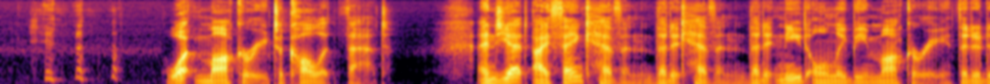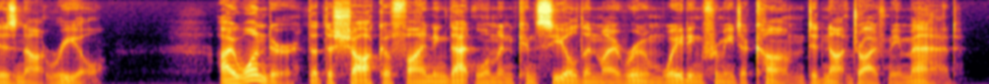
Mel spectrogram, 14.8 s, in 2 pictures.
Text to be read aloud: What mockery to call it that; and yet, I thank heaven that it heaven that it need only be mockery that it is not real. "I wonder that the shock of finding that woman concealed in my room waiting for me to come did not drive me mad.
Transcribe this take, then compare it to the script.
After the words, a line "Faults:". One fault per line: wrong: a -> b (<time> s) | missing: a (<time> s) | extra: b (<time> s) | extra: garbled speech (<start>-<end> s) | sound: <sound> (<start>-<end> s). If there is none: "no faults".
What mockery to call it that; and yet, I thank heaven that it heaven that it need only be mockery that it is not real. "I wonder that the shock of finding that woman concealed in my room waiting for me to come did not drive me mad.
Faults:
sound: laugh (0.1-1.0 s)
